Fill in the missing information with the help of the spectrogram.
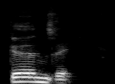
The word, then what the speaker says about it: Guernsey: Or maybe you were talking about whether to move back to Gurney. Did I say it right? – Guernsey.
